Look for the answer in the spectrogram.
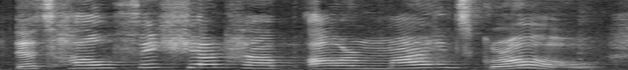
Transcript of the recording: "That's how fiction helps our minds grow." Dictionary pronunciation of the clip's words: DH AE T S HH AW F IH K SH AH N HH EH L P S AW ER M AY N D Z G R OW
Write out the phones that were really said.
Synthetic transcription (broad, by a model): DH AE T S HH AW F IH SH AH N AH P AW ER M AY N D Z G R OW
